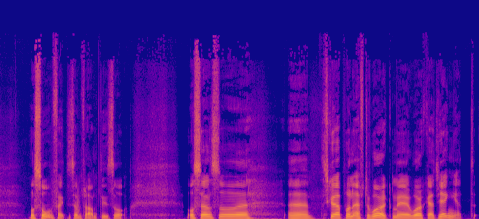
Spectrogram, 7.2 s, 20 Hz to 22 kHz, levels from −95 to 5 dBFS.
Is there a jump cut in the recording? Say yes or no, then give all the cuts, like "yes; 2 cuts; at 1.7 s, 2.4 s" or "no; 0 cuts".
no; 0 cuts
